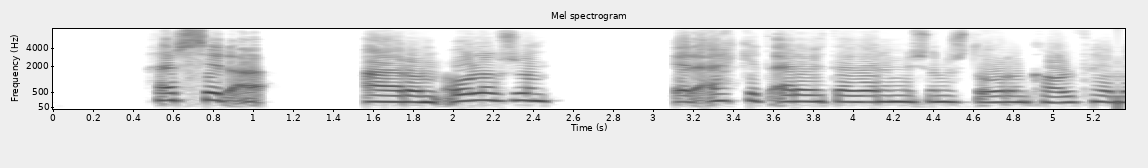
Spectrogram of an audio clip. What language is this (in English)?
Icelandic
